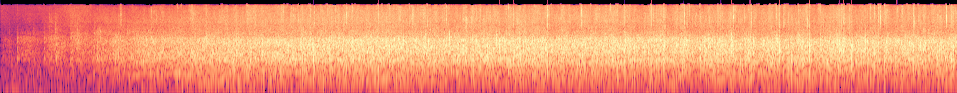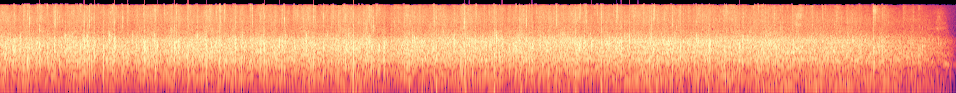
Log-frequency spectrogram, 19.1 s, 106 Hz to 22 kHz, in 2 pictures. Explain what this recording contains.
This recording was taken during a performance at the Colorado Symphony on January 28th (2017). Recorded with a black Sony IC voice recorder.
